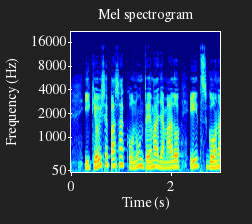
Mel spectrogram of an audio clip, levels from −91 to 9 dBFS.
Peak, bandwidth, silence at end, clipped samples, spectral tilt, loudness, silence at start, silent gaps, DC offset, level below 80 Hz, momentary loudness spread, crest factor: -8 dBFS; 14.5 kHz; 0 s; under 0.1%; -6.5 dB/octave; -24 LUFS; 0.3 s; none; under 0.1%; -58 dBFS; 5 LU; 16 dB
